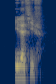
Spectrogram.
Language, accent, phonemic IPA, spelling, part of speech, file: French, France, /i.la.tif/, illatif, noun, LL-Q150 (fra)-illatif.wav
- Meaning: illative case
